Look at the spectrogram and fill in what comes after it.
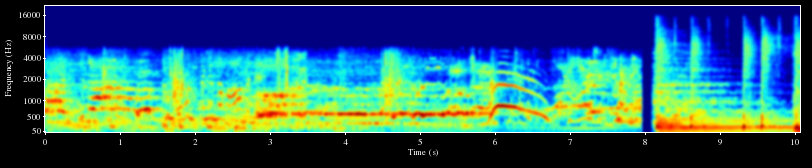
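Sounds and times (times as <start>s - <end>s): group of voices singing: 0.0s - 6.0s.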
